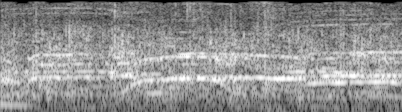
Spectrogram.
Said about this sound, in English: Now let's clap our hands before the Lord. Hallelujah. Hallelujah.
